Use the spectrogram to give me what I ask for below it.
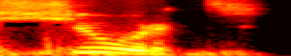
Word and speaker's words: Sjoerd: My name is Sjoerd.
